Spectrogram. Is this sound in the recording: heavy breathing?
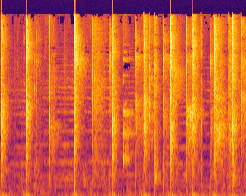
no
